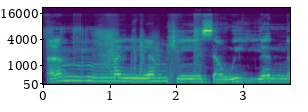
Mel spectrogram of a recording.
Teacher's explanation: أَمَّن میں حمزہ کو میم کے ساتھ ملانا ہے، میم کے اوپر تشدید زور دیں گے، اور میم کو آگے یمشی کی یا کے ساتھ ملانا ہے، نون کے ساتھ نہیں ملائیں گے، یمشی کی یا کے ساتھ اوپر تشدید ہے، زور دیں گے.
